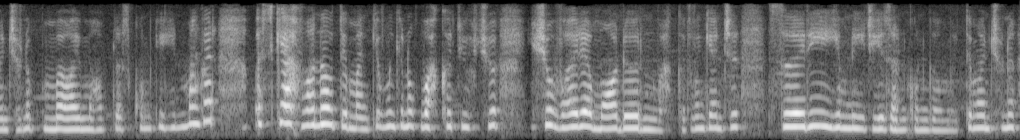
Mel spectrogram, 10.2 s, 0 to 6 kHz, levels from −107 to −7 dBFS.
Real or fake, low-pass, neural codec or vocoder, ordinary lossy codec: real; 5.4 kHz; none; MP3, 48 kbps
